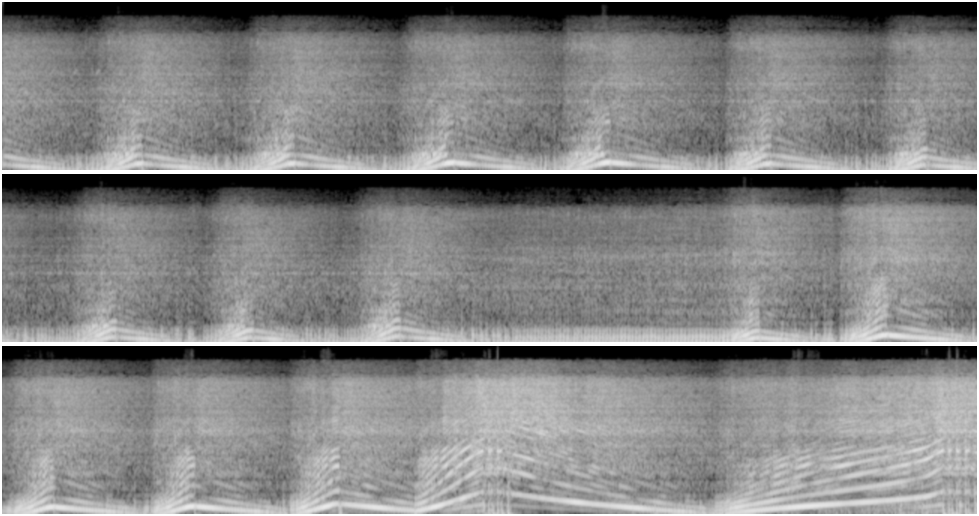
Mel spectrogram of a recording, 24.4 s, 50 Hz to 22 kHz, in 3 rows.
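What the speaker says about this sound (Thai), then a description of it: "เดี๋ยวมาฟังเสียงดูนะครับ เรามาดูก่อนนะครับว่าบิดติดมือดีหรือเปล่านะครับ เดี๋ยวผมจะลองบิดให้ดูนะครับ" A Kawasaki Ninja ZX25R fitted with an aftermarket exhaust revs repeatedly, rising and falling in steady blips with one longer high-rev pull near the end. The exhaust note is loud and close, and no one speaks.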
